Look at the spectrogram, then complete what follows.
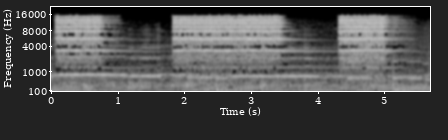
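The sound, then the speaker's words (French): A telephone rings in three loud, bright bursts of metallic trilling, each lasting a second or two, separated by short pauses. No one speaks. “Le téléphone sonna.”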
